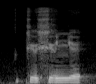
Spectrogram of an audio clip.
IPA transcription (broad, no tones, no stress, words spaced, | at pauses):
kʲɵxʲɘɲe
